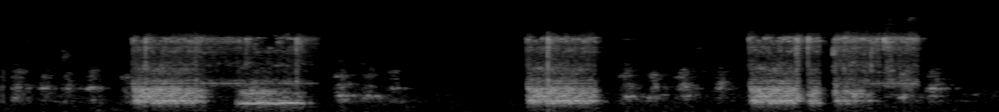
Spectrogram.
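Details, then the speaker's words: Rhonchi played in a nursing class: coarse, rumbling continuous sounds during breaths, from mucus in the larger airways. "bueno y el sonido ronco"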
